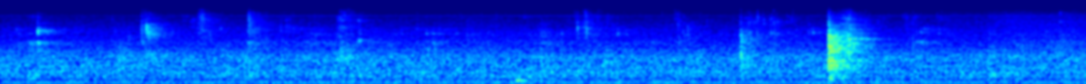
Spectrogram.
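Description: Soft chewing with faint wet mouth clicks and smacks while eating chitterlings, with one louder smack about four seconds in.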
